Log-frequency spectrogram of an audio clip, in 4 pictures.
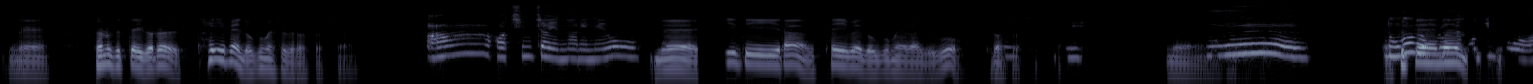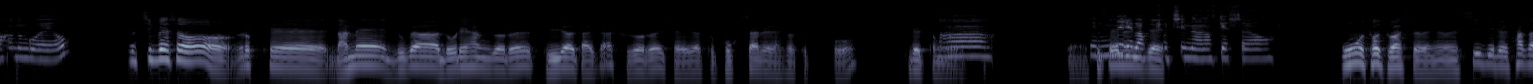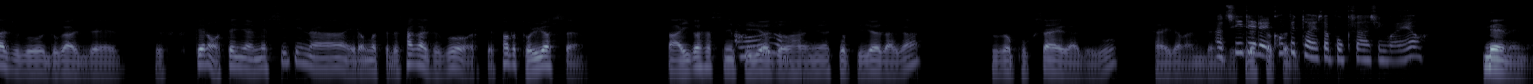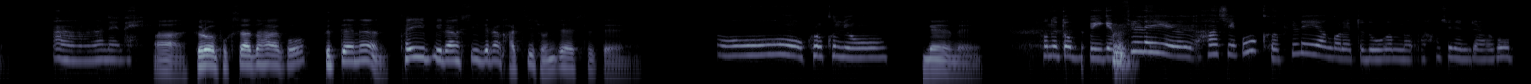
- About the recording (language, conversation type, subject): Korean, podcast, 어떤 음악을 들으면 옛사랑이 생각나나요?
- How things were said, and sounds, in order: put-on voice: "테잎에"; put-on voice: "tape에"; in English: "tape에"; other background noise; put-on voice: "tape이랑"; in English: "tape이랑"; cough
